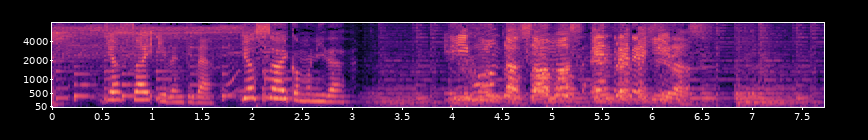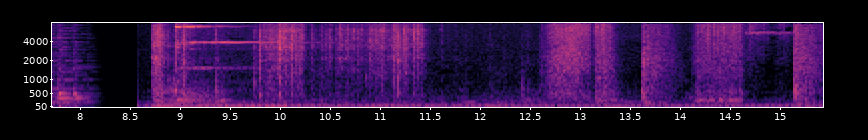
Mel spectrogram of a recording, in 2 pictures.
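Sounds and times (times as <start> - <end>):
speech: 0.6 - 3.1, 4.0 - 6.6
coins dropping: 8.7 - 11.5, 14.3 - 15.2.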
